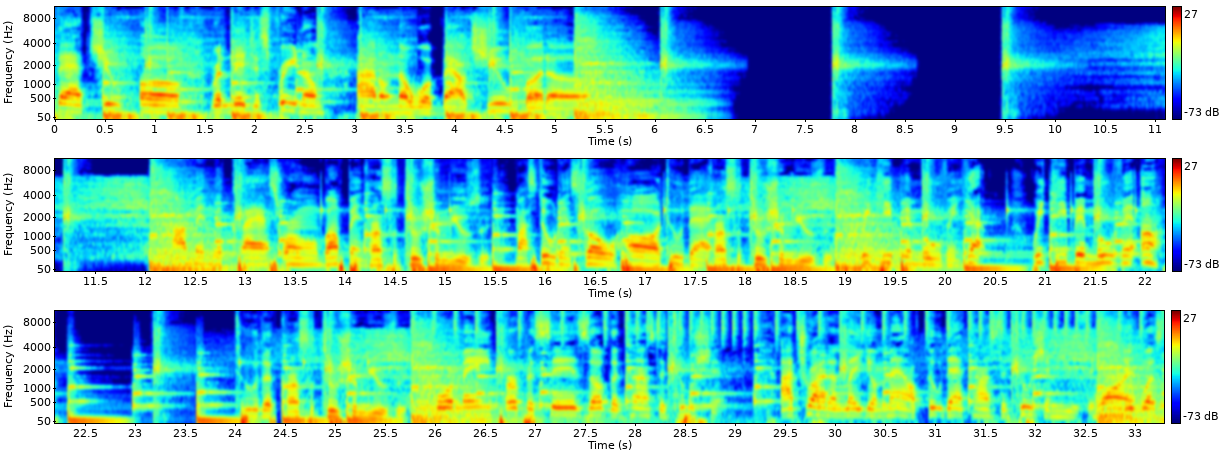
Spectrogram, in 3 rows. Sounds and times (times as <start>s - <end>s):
Rapping: 0.0s - 5.3s, 12.3s - 22.2s, 24.0s - 28.9s, 29.5s - 33.2s
Music: 0.0s - 6.8s, 9.5s - 33.2s.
